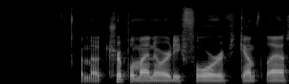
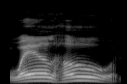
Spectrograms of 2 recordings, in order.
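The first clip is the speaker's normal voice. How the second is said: loud, high, drawn-out holler; whaler's call; 7 semitones higher, 7 dB louder, much slower than usual. Acted. Imagining old-time whaling, a long loud call of a sighting. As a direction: sing out like a lookout at sea.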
